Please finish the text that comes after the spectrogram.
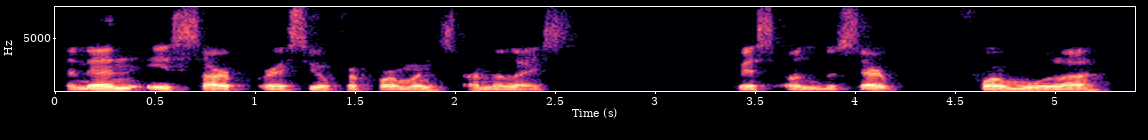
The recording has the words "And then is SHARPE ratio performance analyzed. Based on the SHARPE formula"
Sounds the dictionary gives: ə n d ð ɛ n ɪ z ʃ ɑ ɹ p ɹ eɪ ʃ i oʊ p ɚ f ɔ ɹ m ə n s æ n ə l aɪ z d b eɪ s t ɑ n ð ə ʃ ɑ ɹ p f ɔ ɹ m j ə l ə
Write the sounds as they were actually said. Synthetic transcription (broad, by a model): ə n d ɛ n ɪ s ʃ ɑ ɹ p ɹ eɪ s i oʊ p ɚ f ɔ ɹ m ə n s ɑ n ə l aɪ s b eɪ s t ɑ n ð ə s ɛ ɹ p f ɔ ɹ m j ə l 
